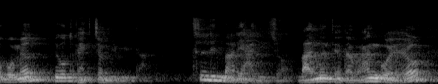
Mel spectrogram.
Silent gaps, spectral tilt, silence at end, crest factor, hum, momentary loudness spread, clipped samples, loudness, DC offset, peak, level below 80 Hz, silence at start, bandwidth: none; -7.5 dB/octave; 0 s; 16 dB; none; 15 LU; under 0.1%; -29 LUFS; under 0.1%; -12 dBFS; -64 dBFS; 0 s; 9.4 kHz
